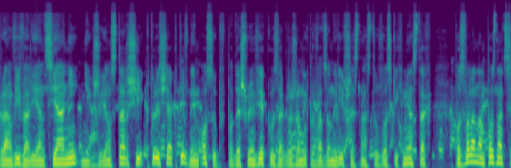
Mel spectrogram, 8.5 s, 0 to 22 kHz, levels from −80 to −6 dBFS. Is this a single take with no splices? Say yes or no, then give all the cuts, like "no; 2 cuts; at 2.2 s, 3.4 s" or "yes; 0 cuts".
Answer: no; 4 cuts; at 2.7 s, 3.3 s, 5.1 s, 5.6 s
